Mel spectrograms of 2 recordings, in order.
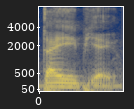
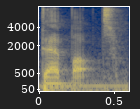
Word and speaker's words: debut: debut in debut um we don't say the T here because it's really from a French word debut and often the French words they they don't pronounce the last letter so debut rather than deot debut uh to win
